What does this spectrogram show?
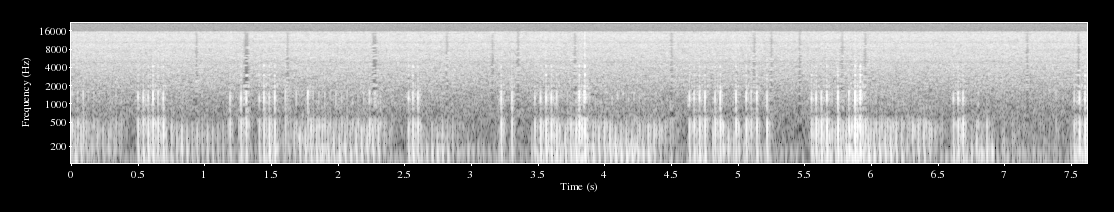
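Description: A Siamese cat purrs in a low, rumbling, pulsing drone that swells and fades in uneven bursts.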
